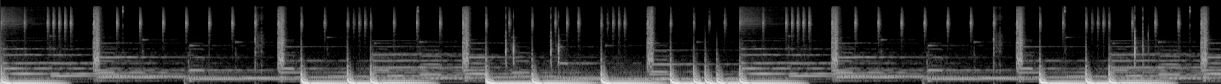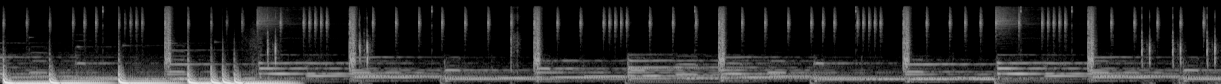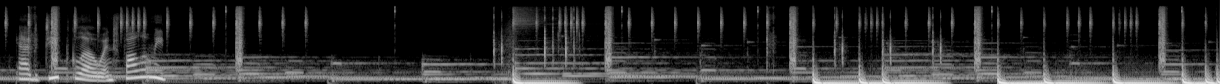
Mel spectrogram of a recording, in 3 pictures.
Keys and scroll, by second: 5.1 7, 5.4 5, 11.4 0, 15.7 4, 23.7 d, 24.2 e, 29.4-30.0 typing, 32.8-33.7 typing.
